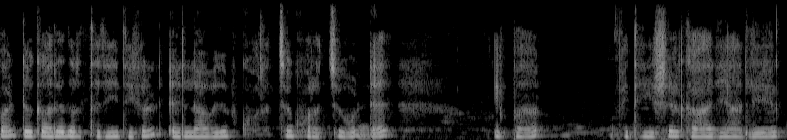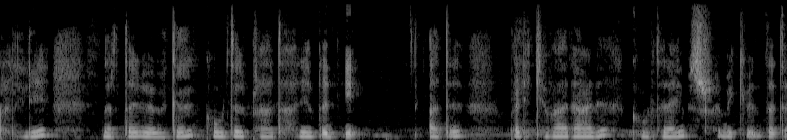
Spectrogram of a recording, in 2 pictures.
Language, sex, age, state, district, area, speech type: Malayalam, female, 18-30, Kerala, Wayanad, rural, spontaneous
